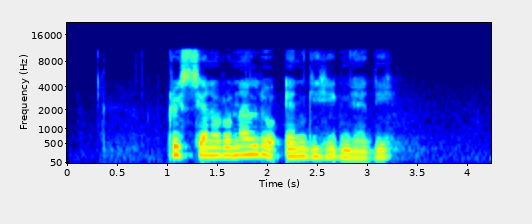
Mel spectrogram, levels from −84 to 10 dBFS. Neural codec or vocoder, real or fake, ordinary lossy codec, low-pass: none; real; none; 10.8 kHz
